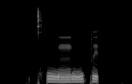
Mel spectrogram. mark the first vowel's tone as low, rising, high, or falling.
low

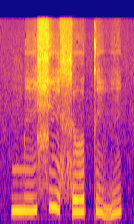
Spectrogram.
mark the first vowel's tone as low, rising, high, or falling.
rising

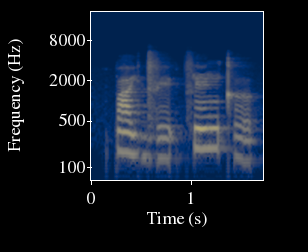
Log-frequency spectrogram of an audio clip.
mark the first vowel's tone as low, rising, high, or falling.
falling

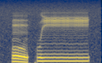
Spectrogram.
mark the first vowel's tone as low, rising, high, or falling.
falling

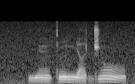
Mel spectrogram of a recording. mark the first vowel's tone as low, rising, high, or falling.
low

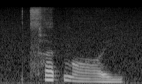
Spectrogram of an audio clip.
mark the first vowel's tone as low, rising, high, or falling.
high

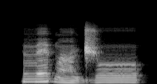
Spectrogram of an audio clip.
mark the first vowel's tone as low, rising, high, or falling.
high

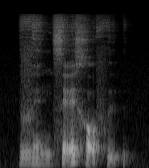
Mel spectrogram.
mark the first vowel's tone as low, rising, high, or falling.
low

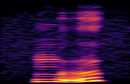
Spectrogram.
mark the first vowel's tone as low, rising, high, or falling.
rising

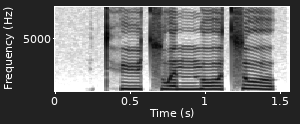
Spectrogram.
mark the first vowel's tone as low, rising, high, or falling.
high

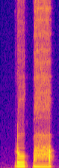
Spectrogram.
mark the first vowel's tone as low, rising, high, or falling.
high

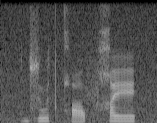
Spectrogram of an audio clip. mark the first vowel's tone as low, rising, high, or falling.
high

